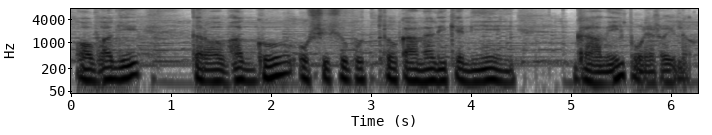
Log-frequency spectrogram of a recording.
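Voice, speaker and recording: A man narrates a literary story in a fairly low, warm and dark-toned voice. His delivery is measured and scripted. Light music runs underneath. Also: fairly even intonation. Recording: music bed behind the voice.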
